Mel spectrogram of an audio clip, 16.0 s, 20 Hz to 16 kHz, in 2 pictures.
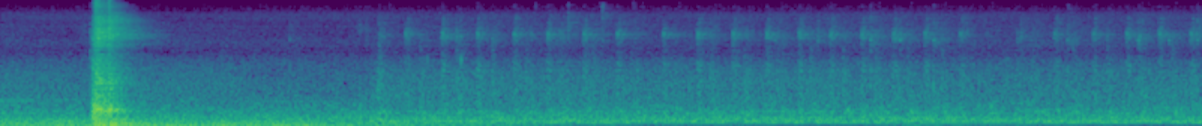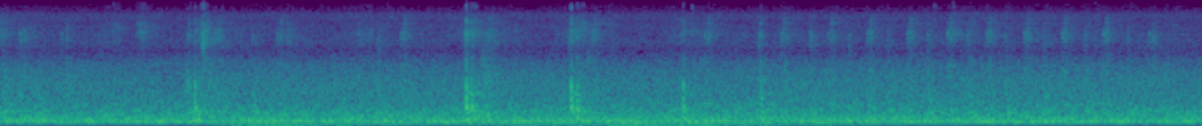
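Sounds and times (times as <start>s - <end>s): sharp metallic clank: 0.0s - 1.2s.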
